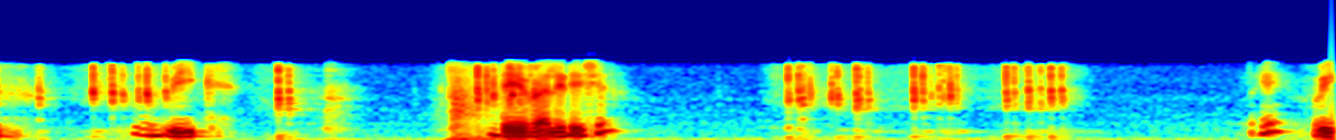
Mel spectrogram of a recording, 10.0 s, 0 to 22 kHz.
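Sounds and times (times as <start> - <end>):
typing on computer keyboard: 0.2 - 1.4, 2.1 - 2.4, 3.6 - 4.0, 5.9 - 8.2.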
